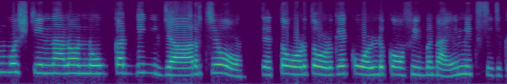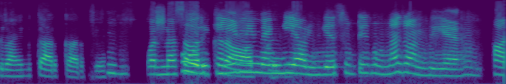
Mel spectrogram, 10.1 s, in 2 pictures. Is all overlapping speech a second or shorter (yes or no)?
no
